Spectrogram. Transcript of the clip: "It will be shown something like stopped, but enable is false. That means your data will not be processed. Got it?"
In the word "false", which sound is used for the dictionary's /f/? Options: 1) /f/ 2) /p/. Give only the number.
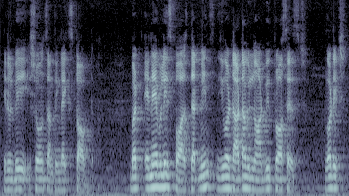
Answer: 1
